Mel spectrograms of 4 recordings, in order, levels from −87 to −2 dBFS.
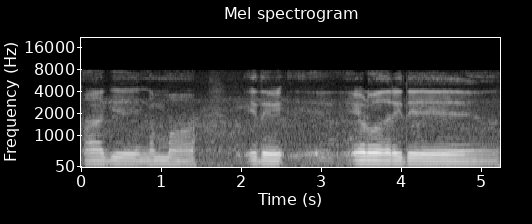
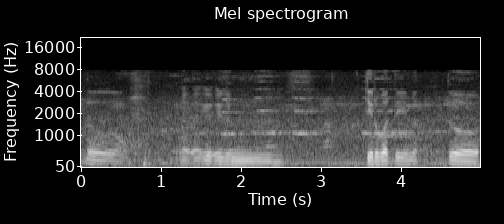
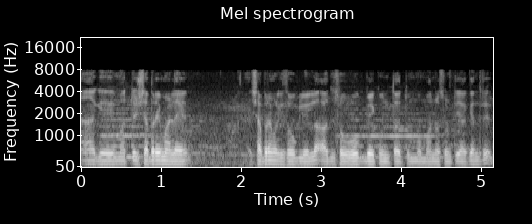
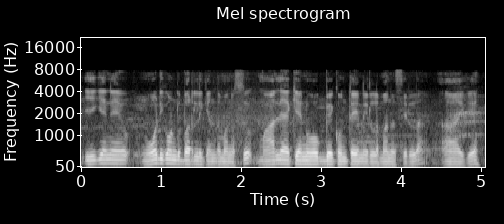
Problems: none marked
